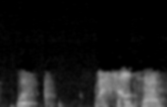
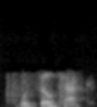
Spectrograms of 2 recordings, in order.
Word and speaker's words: Wasilczuk: Wasilczuk, is that it? – Wasilczuk. I know it's a tricky one. – Give it to us one more time, please, ma'am. – Wasilczuk.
